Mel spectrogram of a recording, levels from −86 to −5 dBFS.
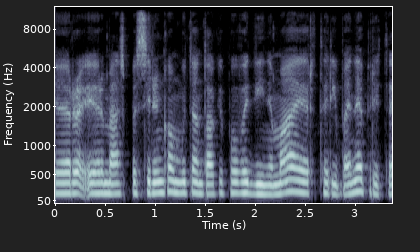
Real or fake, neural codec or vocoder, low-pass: real; none; 10.8 kHz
